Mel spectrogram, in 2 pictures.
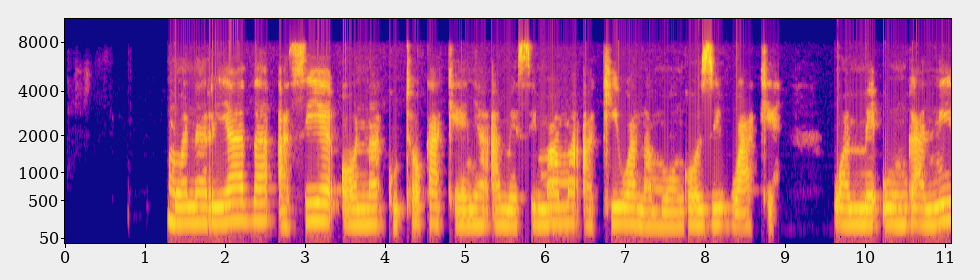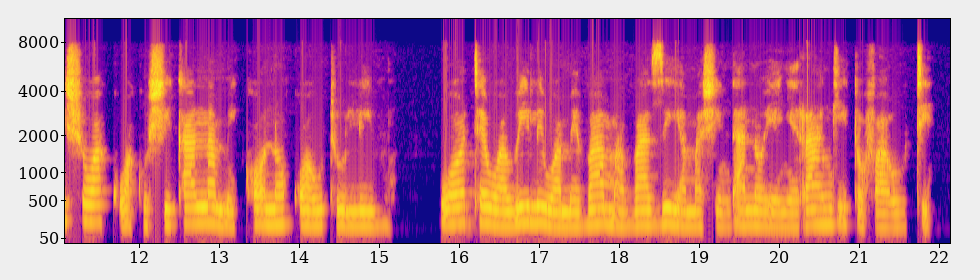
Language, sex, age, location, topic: Swahili, female, 25-35, Nakuru, education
